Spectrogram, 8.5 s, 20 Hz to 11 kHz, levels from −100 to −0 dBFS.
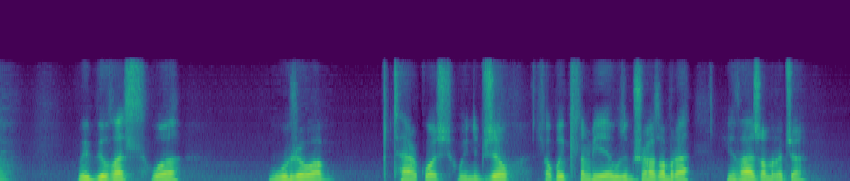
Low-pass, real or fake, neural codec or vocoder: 7.2 kHz; fake; codec, 16 kHz, about 1 kbps, DyCAST, with the encoder's durations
